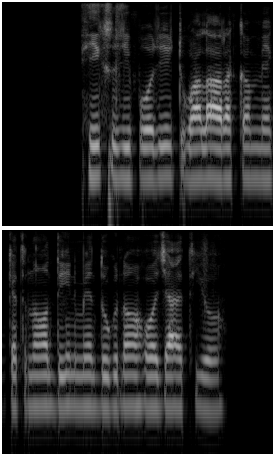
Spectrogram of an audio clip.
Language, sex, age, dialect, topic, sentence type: Maithili, male, 18-24, Angika, banking, question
